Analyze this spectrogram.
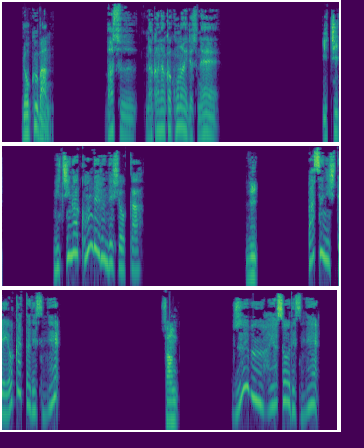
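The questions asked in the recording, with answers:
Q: バス、なかなか来ないですね。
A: 1: 道が混んでるんでしょうか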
